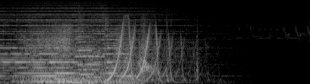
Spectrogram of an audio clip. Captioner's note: zap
